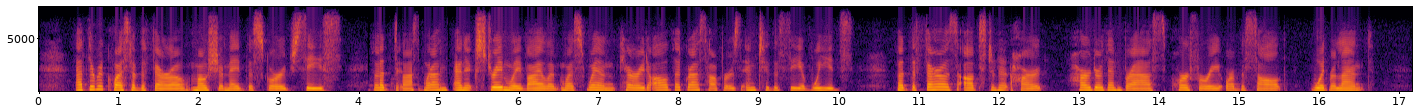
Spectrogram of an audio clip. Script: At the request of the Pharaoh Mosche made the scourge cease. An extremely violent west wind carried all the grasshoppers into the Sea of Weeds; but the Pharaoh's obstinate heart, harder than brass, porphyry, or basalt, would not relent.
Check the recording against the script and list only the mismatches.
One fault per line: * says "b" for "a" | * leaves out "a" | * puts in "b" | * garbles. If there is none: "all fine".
* garbles
* leaves out "not"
